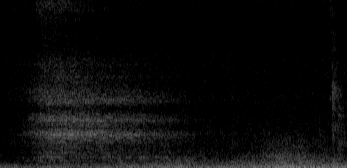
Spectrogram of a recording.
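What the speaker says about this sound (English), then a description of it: "One more breath." Slow, steady breathing held during a yoga pose, close and soft with a long airy exhale at the start and a continuous low hush beneath, no talking.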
